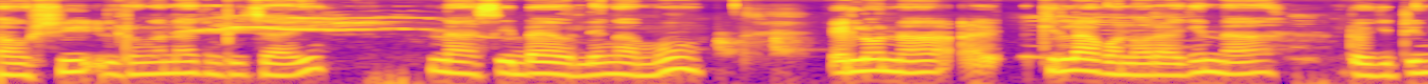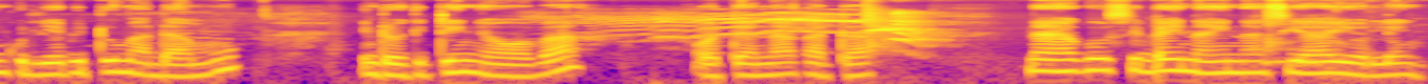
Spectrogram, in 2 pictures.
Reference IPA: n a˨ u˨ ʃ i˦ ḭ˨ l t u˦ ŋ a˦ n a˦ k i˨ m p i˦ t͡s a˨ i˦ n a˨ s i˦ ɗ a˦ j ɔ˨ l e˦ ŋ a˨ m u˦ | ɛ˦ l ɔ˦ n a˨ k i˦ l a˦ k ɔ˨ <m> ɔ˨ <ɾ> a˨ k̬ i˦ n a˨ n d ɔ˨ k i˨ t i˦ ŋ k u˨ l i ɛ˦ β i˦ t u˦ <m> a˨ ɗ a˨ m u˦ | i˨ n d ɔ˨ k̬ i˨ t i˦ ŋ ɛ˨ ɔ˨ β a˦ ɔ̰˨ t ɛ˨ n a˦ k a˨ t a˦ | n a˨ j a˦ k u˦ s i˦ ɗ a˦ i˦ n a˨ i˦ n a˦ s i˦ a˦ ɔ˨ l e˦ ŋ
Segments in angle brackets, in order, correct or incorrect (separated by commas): incorrect, correct, correct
